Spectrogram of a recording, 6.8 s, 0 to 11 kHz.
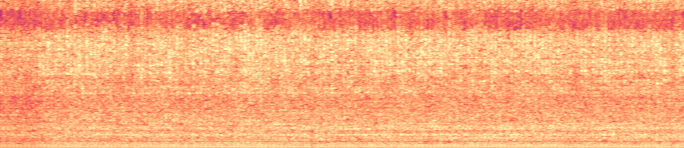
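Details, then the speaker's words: John Deere L130 mower after exhaust muffler replacement (part GY21132); smooth, even low thrum at steady idle, about two beats a second, much quieter, no exhaust rasp or leaks, a little steam; normal idle. "we'll give it a start without that on, just because, and we'll see what it sounds like. Oh yeah, that's a lot quieter."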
